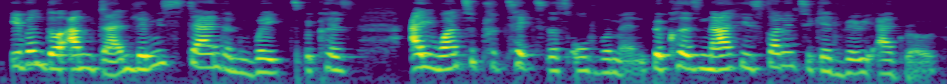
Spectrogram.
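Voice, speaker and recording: A woman's voice: on the high side, breathy edge. A young South African woman, a Zulu speaker, telling a storytime vlog story and acting out her own lines. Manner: animated, acts out her own lines in the retelling. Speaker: vlogger.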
